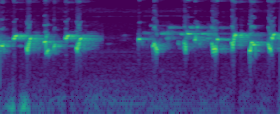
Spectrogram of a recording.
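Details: Lure song of a yellow-vented bulbul meant to set other bulbuls singing: quick, gurgling whistled notes, a brief silent break midway, then the chattering phrases resume at a fast pace.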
